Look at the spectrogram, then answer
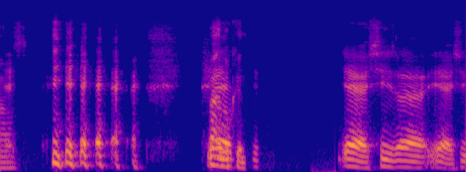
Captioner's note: muttering In Agreement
